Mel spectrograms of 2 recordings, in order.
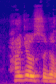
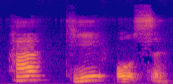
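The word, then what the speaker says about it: ἅγιος: 여기서 보면 하기오스가 붙죠. 요게 이 알파벳 A에 요 땡땡이 있으면 H를 읽어요. 하기오스. 요거는 쉽죠? 여기가 IOS니까 하기오스.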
